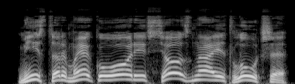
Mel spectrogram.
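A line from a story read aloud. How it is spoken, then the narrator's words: Shouted in chorus. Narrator (Russian): хором закричали остальные ученые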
